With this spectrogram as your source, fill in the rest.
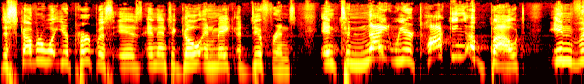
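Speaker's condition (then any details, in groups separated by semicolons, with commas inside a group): No condition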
